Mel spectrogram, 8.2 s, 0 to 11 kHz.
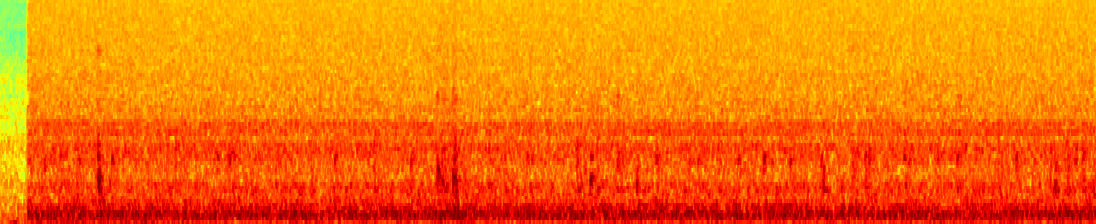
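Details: Home 100TB server after replacing stock fans and heatsink with PWM Noctua fans, BIOS standard/normal profile: soft even airflow hush, no whine or ticking; quiet, normal.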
